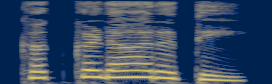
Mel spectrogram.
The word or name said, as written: ಕಕ್ಕಡಾರತಿ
